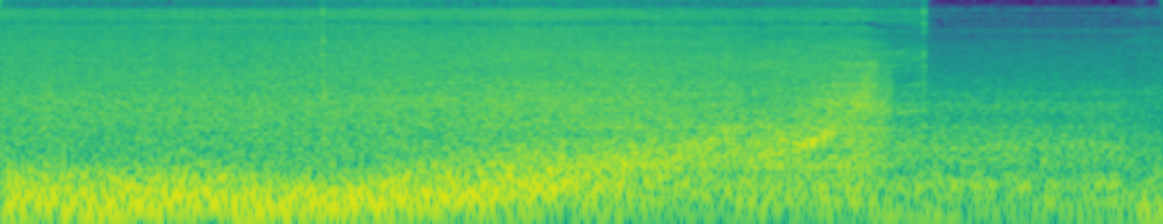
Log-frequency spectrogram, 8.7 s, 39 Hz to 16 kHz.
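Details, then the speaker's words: Toyota RAV4 Prime with Vanguard roof rack and new custom front wind fairing, cruising about 61 mph in cold weather, microphone in cabin with moonroof closed: smooth low road rumble, no wind roar, flutter or vibration; quiet cabin. "But I don't think it'll really matter because there's like no noise. So I'll shut up for a second. This is what it sounds like inside the car with the moonroof closed. Really nothing."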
